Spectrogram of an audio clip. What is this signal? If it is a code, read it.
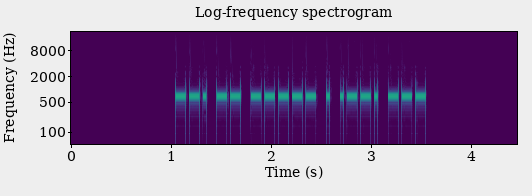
Morse code, heard as a keyed tone, about 34 wpm, 700 Hz. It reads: GM0EPO
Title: Call Signs - 35wpm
